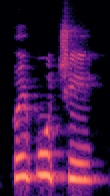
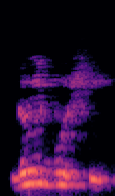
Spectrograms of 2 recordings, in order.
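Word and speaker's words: 对不起: பூச்சி சி வந்து சிஹெச்இ வச்சுக்கோங்க, அப்பதான் கரெக்டா ப்ரொனன்சியேஷன் வரும். துய் பூச்சி, துய் பூச்சி. அபிலாஷ் ப்ரொனவுன்ஸ் பண்ணுங்க. துய்பூஷி. பாத்தீங்களா வரமாட்டேங்குது. துயி நல்லா ஷார்ப்பா சொல்லணும். துய் பூச்சி. துய்பூஷி. பூச்சி பூச்சி நம்ம பூச்சி சொல்லுவோம்ல அந்த மாதிரி சொல்லுங்க.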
